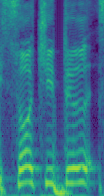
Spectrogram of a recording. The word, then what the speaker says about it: Xóchitl: Y Xochitl sí lleva la TL. Para mí sí tiene que pronunciarse al final.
